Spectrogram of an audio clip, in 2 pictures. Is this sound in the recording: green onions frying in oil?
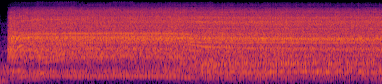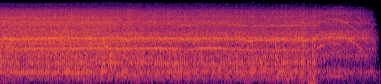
no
